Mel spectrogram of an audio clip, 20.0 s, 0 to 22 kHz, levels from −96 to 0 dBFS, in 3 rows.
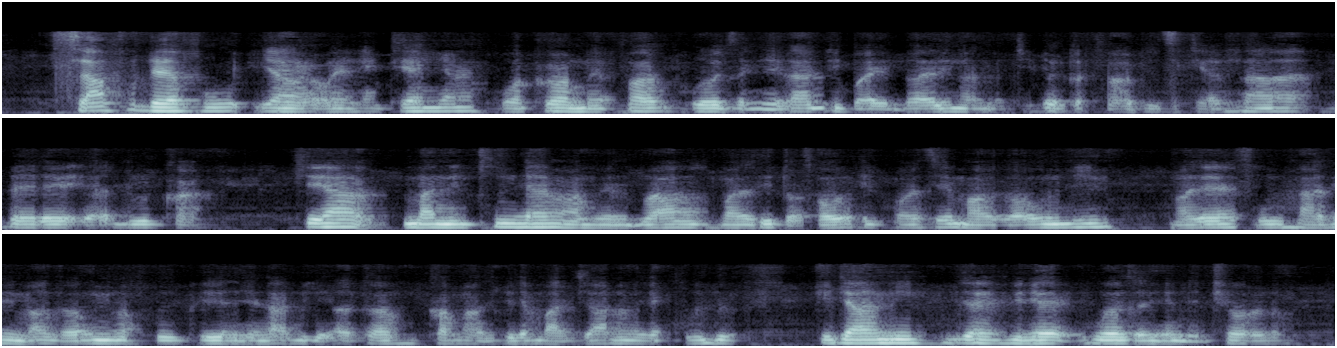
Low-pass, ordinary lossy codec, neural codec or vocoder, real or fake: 7.2 kHz; MP3, 48 kbps; codec, 16 kHz in and 24 kHz out, 0.6 kbps, FireRedTTS-2 codec; fake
